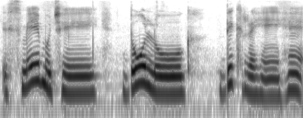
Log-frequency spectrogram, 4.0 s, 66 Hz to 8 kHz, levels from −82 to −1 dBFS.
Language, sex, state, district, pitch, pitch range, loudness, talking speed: Hindi, female, Madhya Pradesh, Katni, 185 Hz, 180-220 Hz, -16 LUFS, 105 wpm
